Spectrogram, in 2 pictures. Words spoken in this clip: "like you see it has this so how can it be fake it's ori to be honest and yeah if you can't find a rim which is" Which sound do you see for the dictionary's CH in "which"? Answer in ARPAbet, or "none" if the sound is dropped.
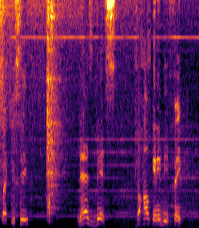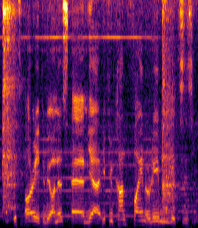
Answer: S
